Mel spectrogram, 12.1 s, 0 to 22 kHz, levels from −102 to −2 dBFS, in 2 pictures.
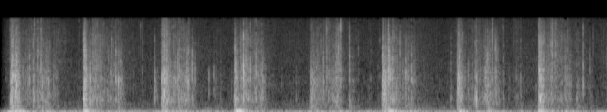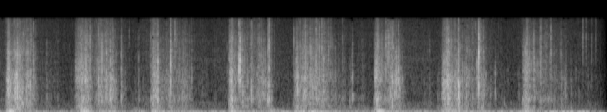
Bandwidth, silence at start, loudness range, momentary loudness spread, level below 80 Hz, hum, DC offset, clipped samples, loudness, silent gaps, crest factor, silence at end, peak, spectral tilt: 11.5 kHz; 0 s; 4 LU; 17 LU; -38 dBFS; none; under 0.1%; under 0.1%; -33 LUFS; none; 32 dB; 0.05 s; 0 dBFS; -3.5 dB/octave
